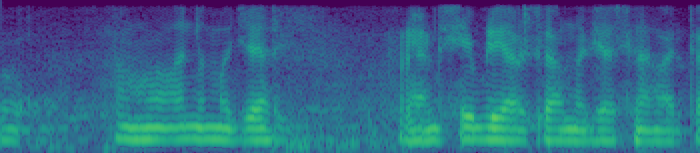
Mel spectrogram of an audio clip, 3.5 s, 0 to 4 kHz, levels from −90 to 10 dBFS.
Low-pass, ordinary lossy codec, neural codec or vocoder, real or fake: 3.6 kHz; none; codec, 24 kHz, 1.5 kbps, HILCodec; fake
